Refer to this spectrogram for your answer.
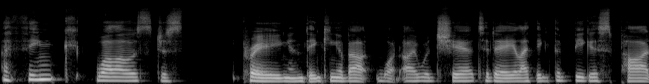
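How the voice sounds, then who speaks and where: A woman's very deep, low voice in an Australian accent, at a fairly slow pace with fairly even intonation. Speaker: podcast guest. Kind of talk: casual interview, personal testimony.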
